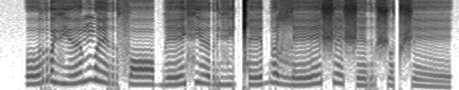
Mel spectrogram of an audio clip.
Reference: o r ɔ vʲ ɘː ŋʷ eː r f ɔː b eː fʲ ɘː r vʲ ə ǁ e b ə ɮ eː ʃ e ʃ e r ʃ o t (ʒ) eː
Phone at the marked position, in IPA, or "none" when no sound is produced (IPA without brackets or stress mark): ʃ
